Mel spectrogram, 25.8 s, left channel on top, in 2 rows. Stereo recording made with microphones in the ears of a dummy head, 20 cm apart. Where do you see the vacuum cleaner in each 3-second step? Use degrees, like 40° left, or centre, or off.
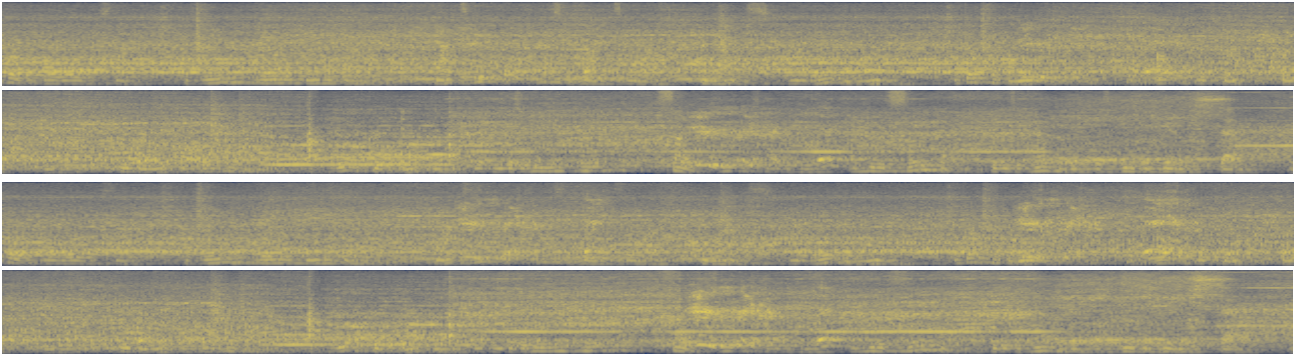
50° left, 50° left, 50° left, 50° left, 30° left, centre, 30° right, 50° right, 60° right.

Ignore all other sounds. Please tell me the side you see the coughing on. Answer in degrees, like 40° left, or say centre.
40° right.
